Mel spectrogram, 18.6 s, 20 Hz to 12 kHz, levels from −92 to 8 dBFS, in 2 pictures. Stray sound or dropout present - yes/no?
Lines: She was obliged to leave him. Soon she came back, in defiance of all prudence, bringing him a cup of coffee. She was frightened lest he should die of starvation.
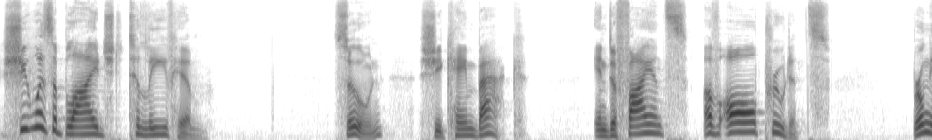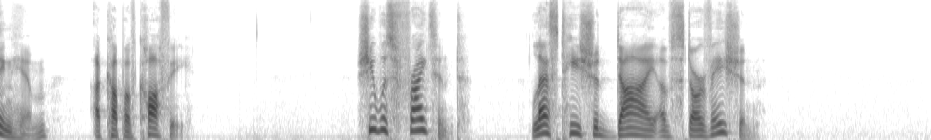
no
